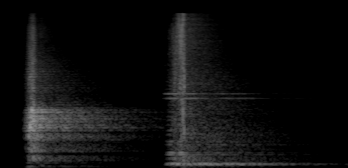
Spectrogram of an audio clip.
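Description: Two whoosh sound effects of an animated logo sting, the first about a third of a second in and the second about two seconds in, each hitting suddenly and fading out slowly; the second carries a low hum and a faint high ringing tone as it dies away.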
